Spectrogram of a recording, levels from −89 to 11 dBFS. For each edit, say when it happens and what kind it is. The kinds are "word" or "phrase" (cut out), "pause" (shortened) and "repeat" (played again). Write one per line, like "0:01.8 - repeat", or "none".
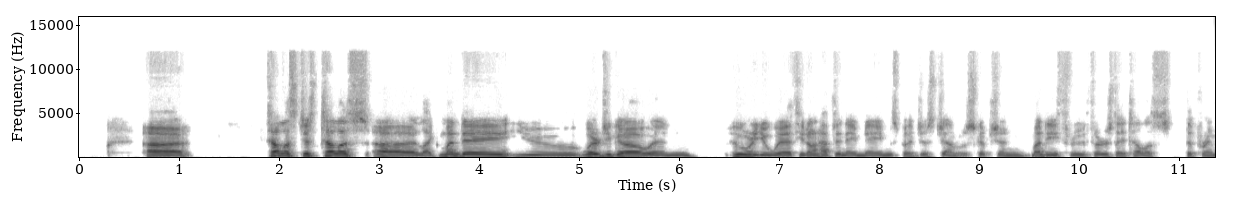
none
